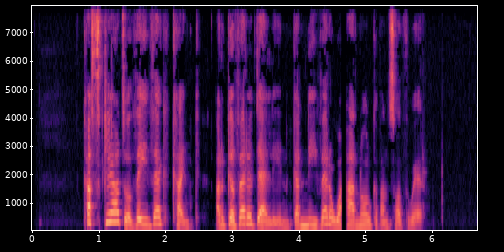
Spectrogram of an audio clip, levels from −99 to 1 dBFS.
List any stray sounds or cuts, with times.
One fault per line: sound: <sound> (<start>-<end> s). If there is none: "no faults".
sound: dropout (4.6-4.7 s)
